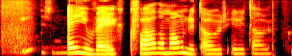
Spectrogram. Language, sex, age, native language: Icelandic, female, 14, Icelandic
